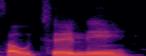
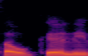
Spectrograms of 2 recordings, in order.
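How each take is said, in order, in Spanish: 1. La consonante del medio es un sonido ch. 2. La consonante del medio es un sonido k. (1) "está argentinizado. Yo le digo Sauchelli" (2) "En teoría sería Saukeli"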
